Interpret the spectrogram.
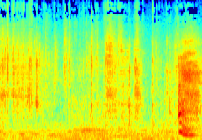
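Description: Crunching and chewing as two people bite into crispy fried chicken, with many small crackles of breaking crust. Near the end comes a short, loud vocal sound falling in pitch.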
